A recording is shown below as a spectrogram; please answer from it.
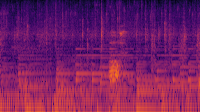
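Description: Steady sizzling and crackling of broccoli frying and charring in a hot pan, close and fairly quiet, with a brief louder hiss midway.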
